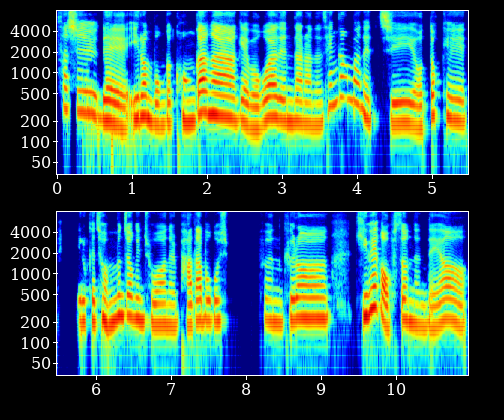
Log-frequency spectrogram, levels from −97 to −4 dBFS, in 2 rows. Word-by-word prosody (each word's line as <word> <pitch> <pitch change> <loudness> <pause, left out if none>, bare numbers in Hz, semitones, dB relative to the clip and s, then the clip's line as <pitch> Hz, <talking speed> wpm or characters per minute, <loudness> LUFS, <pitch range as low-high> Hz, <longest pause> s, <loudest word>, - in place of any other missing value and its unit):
사실 270 -6 -2
네 185 -6 +4
이런 220 0 +2
뭔가 180 0 -3
'건강하게 220 0 +4
먹어야 200 +8 +2
된다.'라는 195 -3 -3
생각만 375 - -3
했지 190 -4 -2
어떻게 210 +3 -4 0.3
이렇게 205 0 -2
전문적인 225 +3 0
조언을 185 -3 -4
받아보고 205 +2 -1
싶은 205 -1 -11
그런 225 +1 +1 0.3
기회가 290 +7 +5
없었는데요. 185 +1 -2
210 Hz, 285 characters per minute, -22 LUFS, 185-230 Hz, 0.3 s, 기회가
